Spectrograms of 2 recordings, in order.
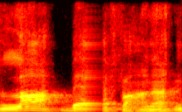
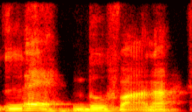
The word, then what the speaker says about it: La Befana: Oh, it's La Befana. – I know, that's the whole point. Is I that time I did it on purpose, but okay. I know it's La Befana now, but I keep saying Le Bufana, and it's not Bufana, and it's not Le Bufana.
